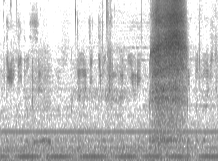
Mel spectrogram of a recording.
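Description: Faint anime dialogue leaking from headphones over a low steady hum. About three seconds in, a short loud breathy burst into the microphone: a stifled laugh blown out through the nose.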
